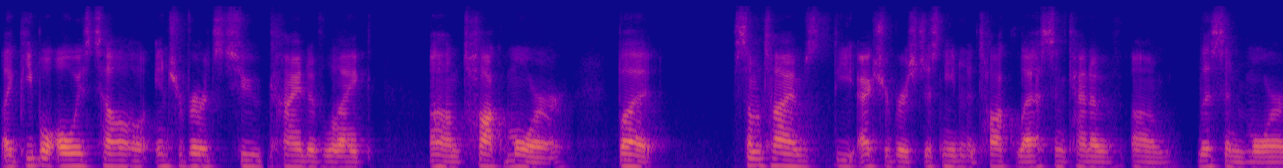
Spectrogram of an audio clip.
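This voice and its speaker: Against a quiet background, a man speaks at a moderate pace with a fairly low pitch and a monotone, flat intonation. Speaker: student club officer. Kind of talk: podcast panel discussion. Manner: loud, outgoing; casual with many fillers.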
